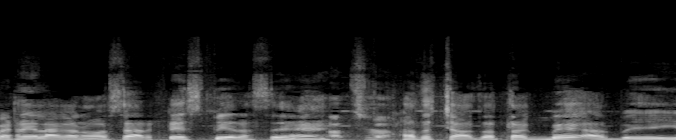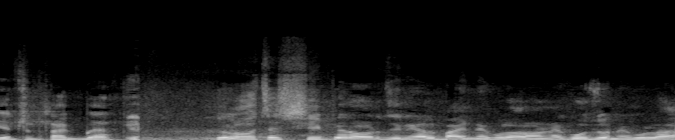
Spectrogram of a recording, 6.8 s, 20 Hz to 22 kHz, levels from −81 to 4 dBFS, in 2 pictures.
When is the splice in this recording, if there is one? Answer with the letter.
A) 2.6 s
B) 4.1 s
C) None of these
B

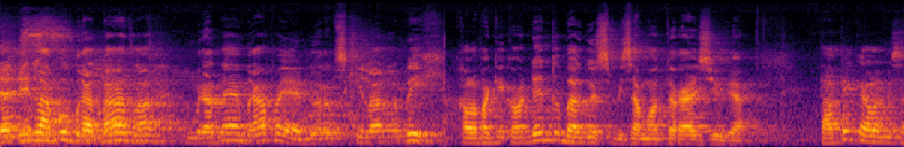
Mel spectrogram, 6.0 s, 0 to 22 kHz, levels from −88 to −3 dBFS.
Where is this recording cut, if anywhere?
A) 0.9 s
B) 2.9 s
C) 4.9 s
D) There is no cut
B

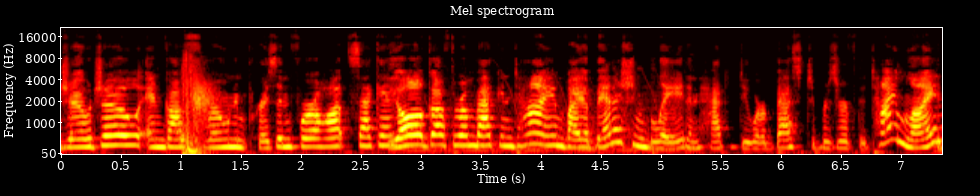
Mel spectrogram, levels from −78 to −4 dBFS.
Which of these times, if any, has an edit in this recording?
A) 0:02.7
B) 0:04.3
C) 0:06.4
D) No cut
A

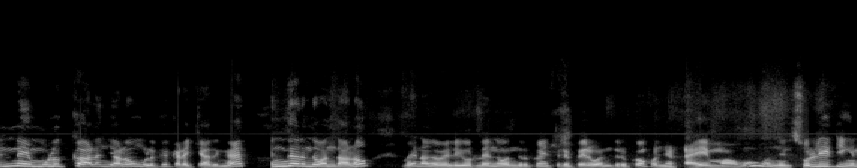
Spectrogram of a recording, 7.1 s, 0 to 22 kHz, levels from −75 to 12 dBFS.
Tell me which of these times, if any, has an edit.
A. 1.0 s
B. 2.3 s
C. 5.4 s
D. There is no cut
B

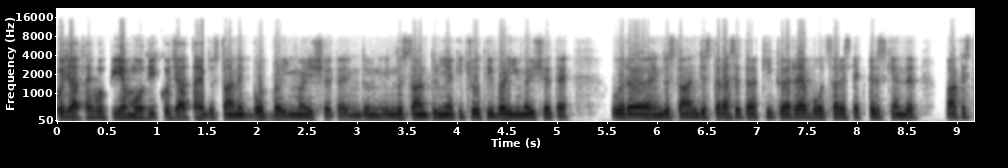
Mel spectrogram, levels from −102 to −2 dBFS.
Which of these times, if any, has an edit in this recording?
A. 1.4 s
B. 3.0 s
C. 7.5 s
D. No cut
A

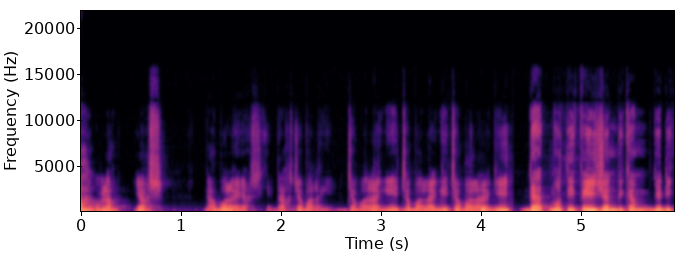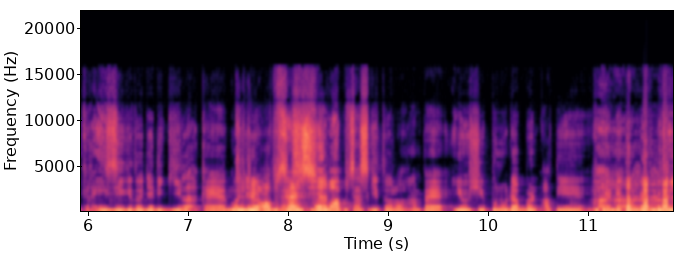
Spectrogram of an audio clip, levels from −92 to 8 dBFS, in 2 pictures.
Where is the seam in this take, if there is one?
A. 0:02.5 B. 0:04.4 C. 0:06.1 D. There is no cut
B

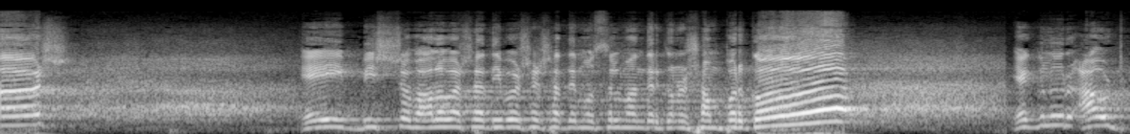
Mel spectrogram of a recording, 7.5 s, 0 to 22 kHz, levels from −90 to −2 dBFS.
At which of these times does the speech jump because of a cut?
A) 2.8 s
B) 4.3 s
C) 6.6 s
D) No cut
C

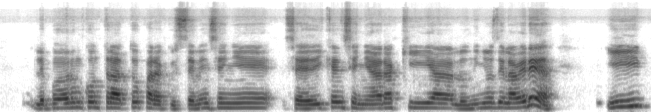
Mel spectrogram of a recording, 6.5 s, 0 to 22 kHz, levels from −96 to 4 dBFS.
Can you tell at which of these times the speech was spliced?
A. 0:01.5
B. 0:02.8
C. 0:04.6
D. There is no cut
D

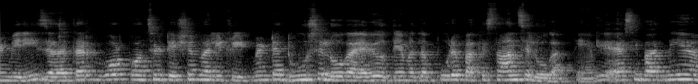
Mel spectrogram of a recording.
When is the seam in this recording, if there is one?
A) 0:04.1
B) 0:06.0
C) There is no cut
B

